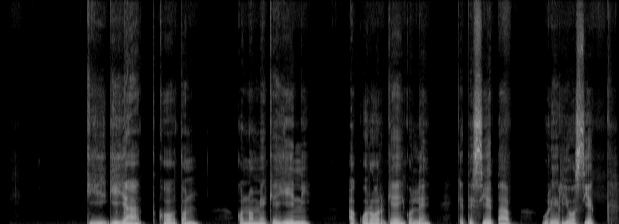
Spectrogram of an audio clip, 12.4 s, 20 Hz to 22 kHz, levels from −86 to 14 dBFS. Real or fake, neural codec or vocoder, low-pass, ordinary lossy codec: real; none; none; none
